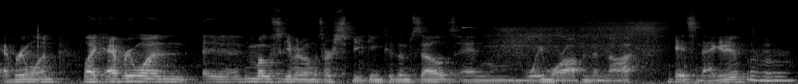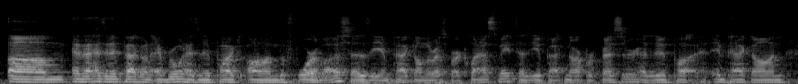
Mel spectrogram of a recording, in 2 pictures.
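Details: Adult male speaker; Normal speech.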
